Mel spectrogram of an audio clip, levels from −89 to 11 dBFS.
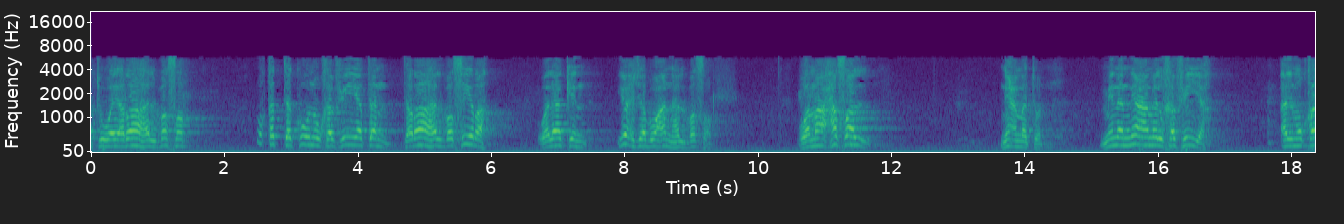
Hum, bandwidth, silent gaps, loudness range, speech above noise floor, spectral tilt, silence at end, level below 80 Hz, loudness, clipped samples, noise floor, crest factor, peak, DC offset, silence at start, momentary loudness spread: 50 Hz at -60 dBFS; 6 kHz; none; 4 LU; 33 dB; -4.5 dB/octave; 0 s; -60 dBFS; -22 LUFS; under 0.1%; -55 dBFS; 16 dB; -8 dBFS; 0.4%; 0 s; 16 LU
